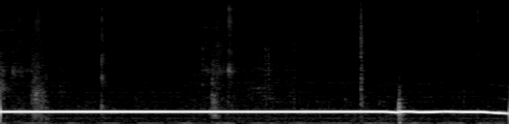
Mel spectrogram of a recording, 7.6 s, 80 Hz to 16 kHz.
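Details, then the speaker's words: Akai HX-R44 auto-reverse cassette deck during full service, after speed calibration from 447 Hz down to 440 Hz; pure, steady test tone at concert A without wavering; correct tape speed. "That sounds about right. 440. I think I'm right on."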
